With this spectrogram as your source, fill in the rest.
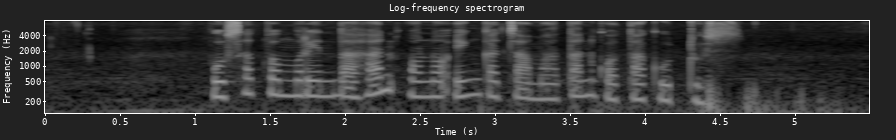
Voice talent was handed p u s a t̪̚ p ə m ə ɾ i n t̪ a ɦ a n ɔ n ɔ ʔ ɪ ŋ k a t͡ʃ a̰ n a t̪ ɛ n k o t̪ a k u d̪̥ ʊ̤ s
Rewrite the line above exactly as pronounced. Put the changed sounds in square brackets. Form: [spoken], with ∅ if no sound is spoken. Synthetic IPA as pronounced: p u s a t̪̚ p ə m ə ɾ i n t̪ a ɦ a n ɔ n ɔ ʔ ɪ ŋ k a t͡ʃ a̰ [m] a t̪ [a] n k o t̪ a k u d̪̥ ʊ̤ s

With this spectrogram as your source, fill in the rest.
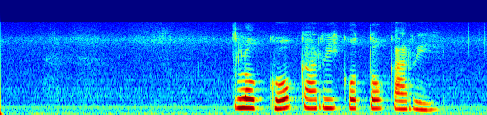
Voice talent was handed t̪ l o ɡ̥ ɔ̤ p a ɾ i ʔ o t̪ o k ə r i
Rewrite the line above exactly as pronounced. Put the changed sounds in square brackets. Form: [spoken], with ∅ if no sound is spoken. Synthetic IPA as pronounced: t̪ l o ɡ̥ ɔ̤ [k] a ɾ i [k] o t̪ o k [a] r i

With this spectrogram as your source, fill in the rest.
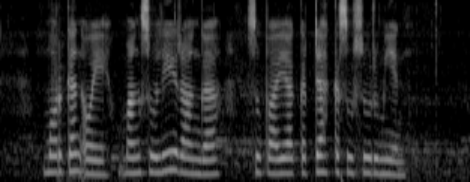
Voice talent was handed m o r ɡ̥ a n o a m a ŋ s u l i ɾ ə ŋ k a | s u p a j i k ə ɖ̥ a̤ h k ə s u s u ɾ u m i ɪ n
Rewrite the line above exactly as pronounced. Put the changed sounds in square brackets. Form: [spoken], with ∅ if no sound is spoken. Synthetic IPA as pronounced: m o r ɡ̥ a n o [e] m a ŋ s u l i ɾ [a] ŋ [ɡ] a | s u p a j [a] k ə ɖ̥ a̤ h k ə s u s u ɾ u m i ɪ n

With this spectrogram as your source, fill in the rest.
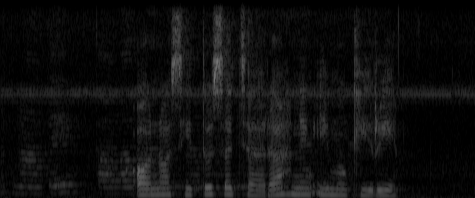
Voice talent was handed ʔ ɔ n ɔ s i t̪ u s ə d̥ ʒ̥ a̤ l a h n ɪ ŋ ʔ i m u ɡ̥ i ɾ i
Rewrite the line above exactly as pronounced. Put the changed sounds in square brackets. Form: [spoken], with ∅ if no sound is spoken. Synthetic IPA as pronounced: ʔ ɔ n ɔ s i t̪ u s ə d̥ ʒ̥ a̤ [ɾ] a h n ɪ ŋ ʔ i m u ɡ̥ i ɾ i

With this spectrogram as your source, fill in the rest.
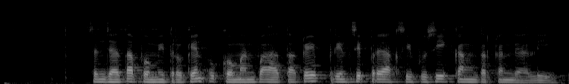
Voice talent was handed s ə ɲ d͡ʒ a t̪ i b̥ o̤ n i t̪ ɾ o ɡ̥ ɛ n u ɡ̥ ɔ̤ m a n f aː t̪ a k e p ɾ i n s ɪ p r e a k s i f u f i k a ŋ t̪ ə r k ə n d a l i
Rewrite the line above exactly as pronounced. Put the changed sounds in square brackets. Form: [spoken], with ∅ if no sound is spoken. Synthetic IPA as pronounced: s ə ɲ d͡ʒ a t̪ [a] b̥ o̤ [m] i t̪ ɾ o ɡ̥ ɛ n u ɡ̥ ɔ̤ m a n f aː t̪ a k e p ɾ i n s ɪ p r e a k s i f u [s] i k a ŋ t̪ ə r k ə n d a l i

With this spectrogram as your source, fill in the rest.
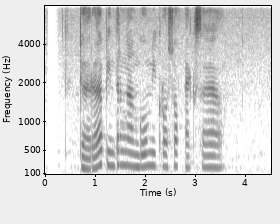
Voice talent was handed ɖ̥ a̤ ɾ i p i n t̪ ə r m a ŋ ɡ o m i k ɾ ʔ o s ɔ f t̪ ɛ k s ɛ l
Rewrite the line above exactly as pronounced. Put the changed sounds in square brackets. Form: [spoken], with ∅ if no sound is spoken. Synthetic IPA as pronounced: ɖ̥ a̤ ɾ [a] p i n t̪ ə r [ŋ] a ŋ ɡ o m i k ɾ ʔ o s ɔ f t̪ ɛ k s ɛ l

